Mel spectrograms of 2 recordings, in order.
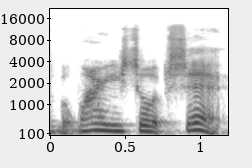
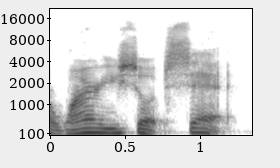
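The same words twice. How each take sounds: First: High, quick puzzled question; Doug. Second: Said in the usual way. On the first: Retold or imitated. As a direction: imitate an unfazed mentor, higher and quicker. Retold mentor repeats his question.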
